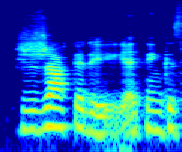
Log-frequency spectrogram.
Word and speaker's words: Jacadi: pink sweater that goes with this at some jacadi and actually i've been mispronouncing the name of this store for as long as I've been sharing clothes with you guys it's Jocketty Jocketty i think is how they pronounce it um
